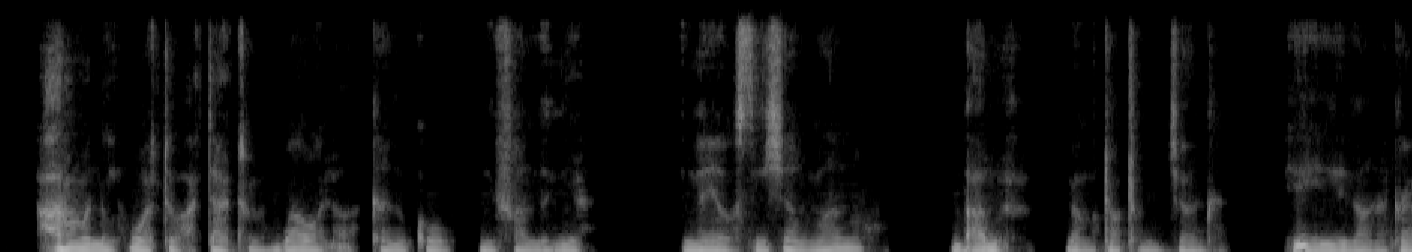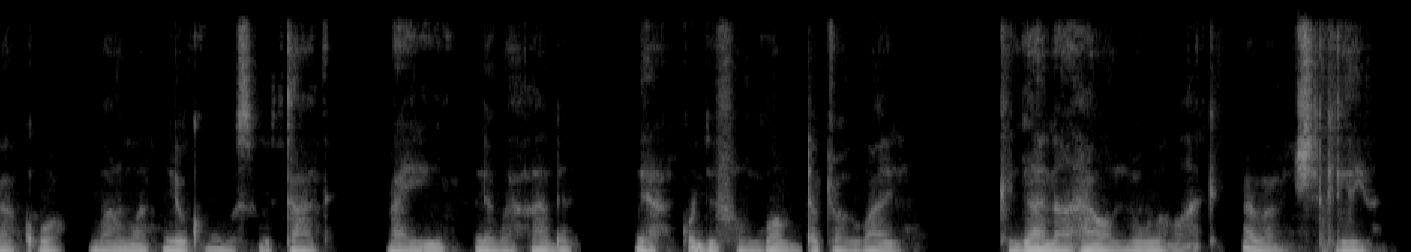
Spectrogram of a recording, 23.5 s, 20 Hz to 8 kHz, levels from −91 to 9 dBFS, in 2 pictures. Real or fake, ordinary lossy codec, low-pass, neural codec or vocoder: fake; Opus, 64 kbps; 7.2 kHz; codec, 16 kHz, 1 kbps, FunCodec, trained on LibriTTS, 50 frames a second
